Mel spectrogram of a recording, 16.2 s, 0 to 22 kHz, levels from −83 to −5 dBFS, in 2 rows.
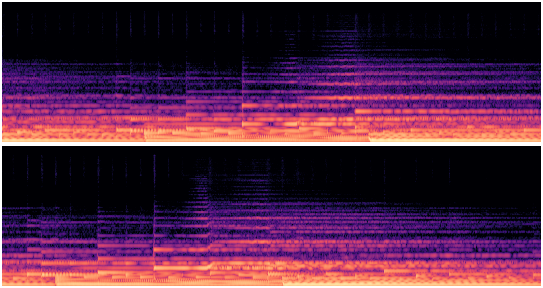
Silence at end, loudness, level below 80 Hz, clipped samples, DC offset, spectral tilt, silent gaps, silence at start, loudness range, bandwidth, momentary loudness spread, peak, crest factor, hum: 0 s; -17 LUFS; -16 dBFS; under 0.1%; under 0.1%; -11 dB/octave; none; 0 s; 3 LU; 3.5 kHz; 5 LU; -2 dBFS; 12 dB; none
